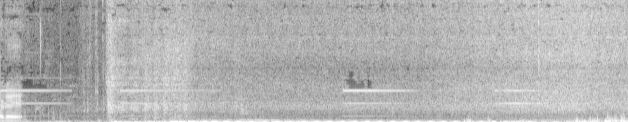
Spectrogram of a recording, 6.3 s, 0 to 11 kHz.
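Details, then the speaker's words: 2007 BMW 325i E90 sedan, non-running for seven months, alternator replaced, at idle with the microphone at the exhaust: uneven, lumpy pulse about four times a second; cylinder misfires, with ignition coils suspected. "Was finally able to get it start, but it's still having misfires. It starts fine, but I don't know if you'll be able to hear the misfires."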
